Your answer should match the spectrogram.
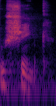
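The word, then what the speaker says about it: Schenck: in shape he put you pronounce this like the word sink like the kitchen sink but with an S so shink all right I'm not shrink like you you know shank somebody that's rude alright so the background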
